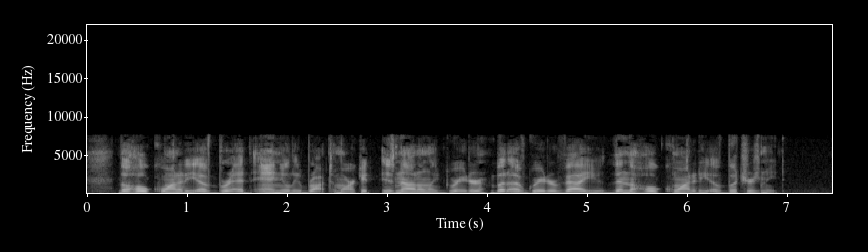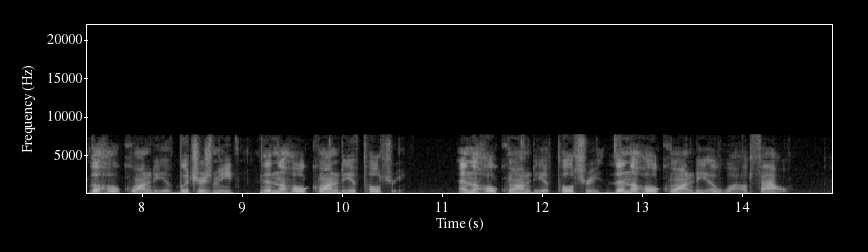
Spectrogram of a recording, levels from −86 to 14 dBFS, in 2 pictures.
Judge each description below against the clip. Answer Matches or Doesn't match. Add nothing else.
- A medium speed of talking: Matches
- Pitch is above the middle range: Doesn't match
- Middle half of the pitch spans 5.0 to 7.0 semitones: Doesn't match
